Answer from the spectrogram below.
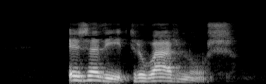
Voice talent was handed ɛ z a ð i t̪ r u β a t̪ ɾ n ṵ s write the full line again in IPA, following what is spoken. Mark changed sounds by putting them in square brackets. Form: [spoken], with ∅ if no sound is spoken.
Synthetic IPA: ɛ z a ð i t̪ [ɾ] u β a [∅] ɾ n ṵ s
